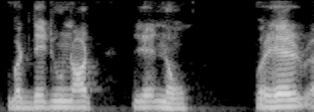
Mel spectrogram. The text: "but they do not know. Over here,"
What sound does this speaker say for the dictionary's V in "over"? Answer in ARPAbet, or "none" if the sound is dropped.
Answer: none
